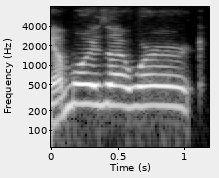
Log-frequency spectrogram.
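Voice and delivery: high, slow mock catchphrase voice; his own running joke, said high and drawn out. Shown as a demonstration. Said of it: "That's, like, my, like, thing".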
